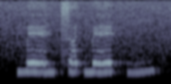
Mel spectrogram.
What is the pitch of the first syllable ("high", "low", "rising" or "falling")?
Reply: low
